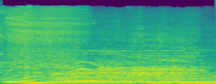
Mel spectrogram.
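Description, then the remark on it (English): Loud, rumbling roars voiced by people imitating animals, the story characters Lion and Cat roaring at a boy reaching for animal crackers in a park: a growly, engine-like snarl sustained for a couple of seconds, continuous. “Nice roars, Lion and Cat.”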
